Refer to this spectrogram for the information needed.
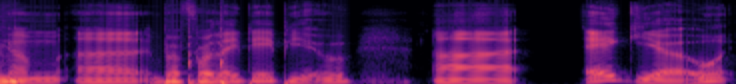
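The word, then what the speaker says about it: aegyo: it's kind of like egg yolk. Like eggyo. It's A-E-G-Y-O. Eggyo.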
